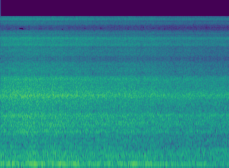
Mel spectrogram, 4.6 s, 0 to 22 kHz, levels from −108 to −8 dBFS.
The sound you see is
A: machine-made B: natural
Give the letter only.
B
